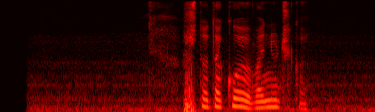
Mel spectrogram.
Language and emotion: Russian, angry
